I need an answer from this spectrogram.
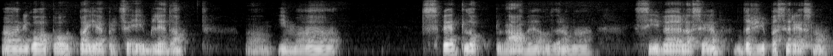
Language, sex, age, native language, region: Slovenian, male, 18-29, Slovenian, Gorica region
